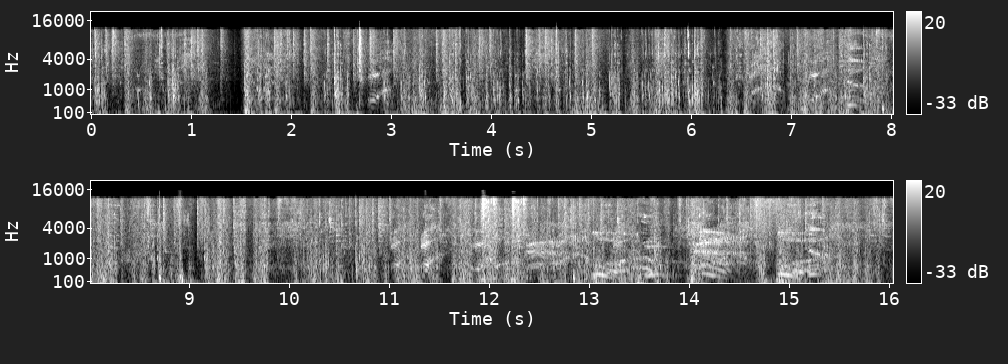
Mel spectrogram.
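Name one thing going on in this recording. Weapons clash and strike in a crowded battle.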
